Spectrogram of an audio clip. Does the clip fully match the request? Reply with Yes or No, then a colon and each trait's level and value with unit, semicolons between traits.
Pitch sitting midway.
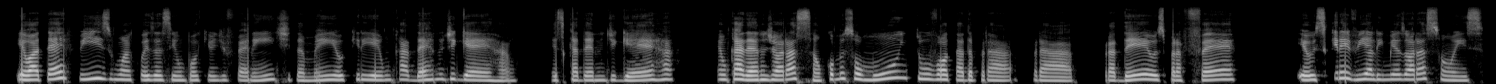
No: high, 210 Hz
